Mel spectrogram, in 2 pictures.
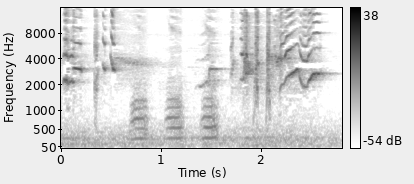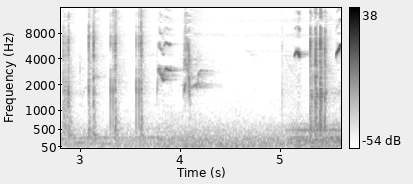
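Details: Morning singing of a Javan myna, mixing scratchy chirps with sweeping whistled phrases, loud bursts early on, then a quieter stretch of spaced clicks before a final loud note.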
